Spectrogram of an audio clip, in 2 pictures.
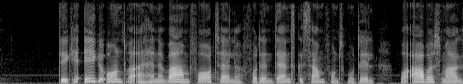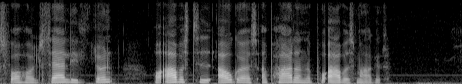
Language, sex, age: Danish, female, 31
